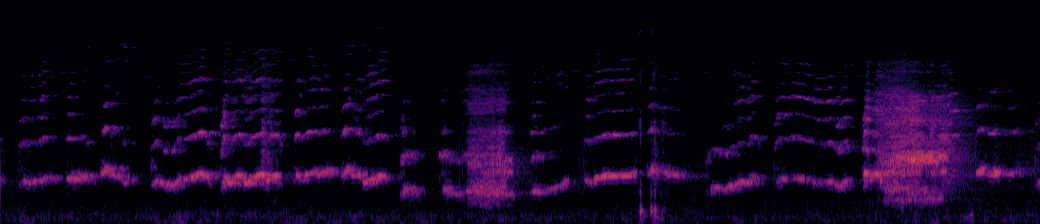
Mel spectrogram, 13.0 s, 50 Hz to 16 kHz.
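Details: Indonesian village dog (anjing kampung), recorded on Friday 18 November 2022, giving a run of high, tonal whines and whimpers. The cries are repeated in short bursts, some rising and falling, with a few breathy, noisy yelps between them.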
